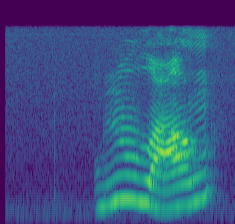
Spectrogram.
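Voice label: "yu2 wang3", Mandarin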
